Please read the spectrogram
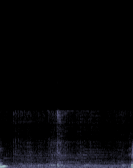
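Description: Bandurria strings ringing faintly, several notes at once, set sounding by hands working a new string at the bridge. There is a light click with fresh notes about a second in, and the notes fade away.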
